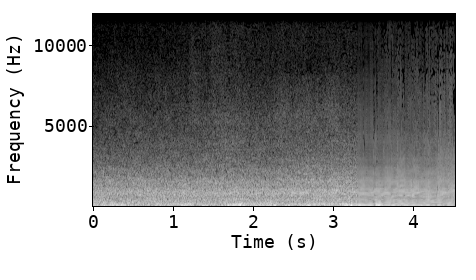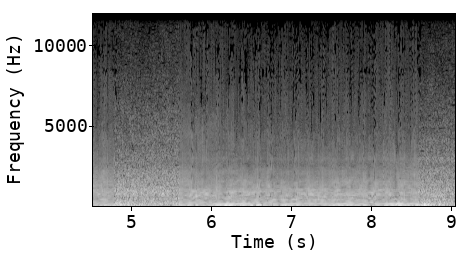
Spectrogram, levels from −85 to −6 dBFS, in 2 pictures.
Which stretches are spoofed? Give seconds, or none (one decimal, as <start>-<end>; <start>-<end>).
3.3-4.8; 5.6-8.6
